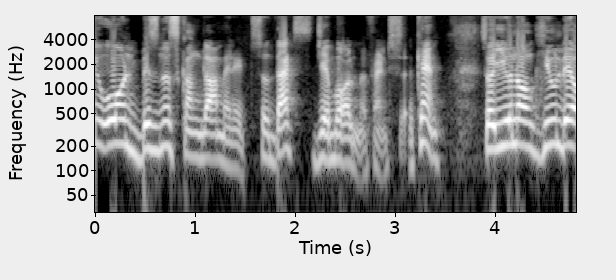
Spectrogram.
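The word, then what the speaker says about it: chaebol: It is written with a C. It is pronounced with a J. Okay? Jabol.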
